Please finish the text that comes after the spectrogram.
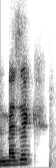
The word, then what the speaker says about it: mesic: So, Charlie, on one of your graphs, there was a mesic forest. It was M-E-S-I-C. Can you explain what that is? Yeah, and sometimes pronounced mesic as well.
